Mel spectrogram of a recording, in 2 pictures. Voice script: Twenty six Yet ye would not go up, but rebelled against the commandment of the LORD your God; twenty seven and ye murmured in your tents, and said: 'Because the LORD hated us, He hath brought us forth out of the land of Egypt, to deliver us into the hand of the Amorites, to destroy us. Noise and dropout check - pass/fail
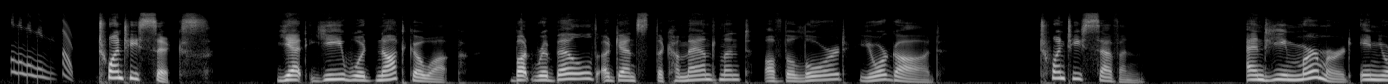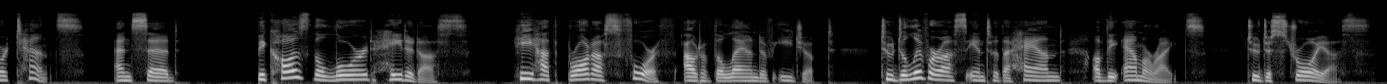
fail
